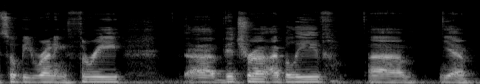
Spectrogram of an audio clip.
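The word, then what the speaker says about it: Vritra: is very standard so be running three uh vitra I believe um yeah veritra it's very hard to pronounce v-r-i-t-r-a um and then one magista's Theory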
